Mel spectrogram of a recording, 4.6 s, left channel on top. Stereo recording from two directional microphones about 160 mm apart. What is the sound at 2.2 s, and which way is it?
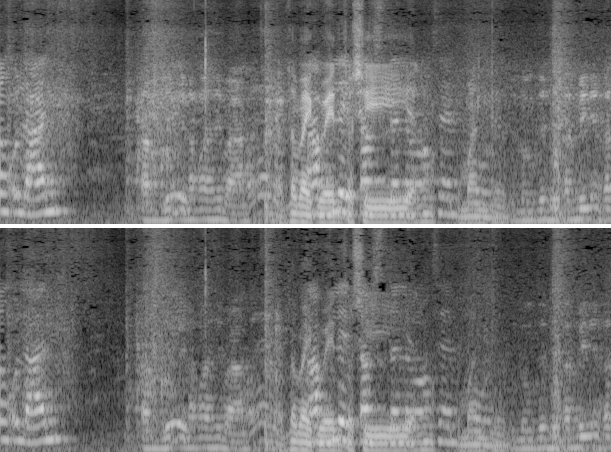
Speech, 25° right (ahead or behind).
